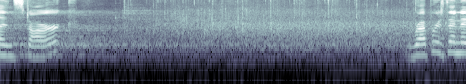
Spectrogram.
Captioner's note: applause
